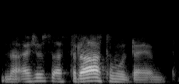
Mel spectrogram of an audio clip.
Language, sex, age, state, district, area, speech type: Kashmiri, male, 45-60, Jammu and Kashmir, Bandipora, rural, conversation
